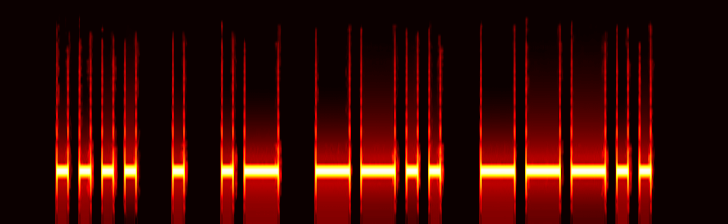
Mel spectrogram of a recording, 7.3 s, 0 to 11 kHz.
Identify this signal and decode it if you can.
Morse code, heard as a keyed tone, about 10 wpm, 800 Hz. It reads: HEAZ8
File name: LEZIONI / 9 28 10wpm 2842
